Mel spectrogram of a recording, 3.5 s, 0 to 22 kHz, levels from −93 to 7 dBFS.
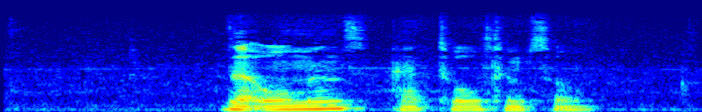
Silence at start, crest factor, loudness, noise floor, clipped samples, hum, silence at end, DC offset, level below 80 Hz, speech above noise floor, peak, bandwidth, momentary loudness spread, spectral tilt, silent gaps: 1.15 s; 18 dB; -28 LUFS; -66 dBFS; under 0.1%; none; 0.55 s; under 0.1%; -62 dBFS; 39 dB; -10 dBFS; 10 kHz; 15 LU; -8 dB/octave; none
